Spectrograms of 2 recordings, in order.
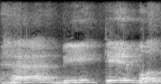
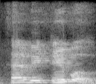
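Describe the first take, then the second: First: habitable slowly, with each syllable apart; slow syllable-by-syllable demo of habitable; split into syllables. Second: Said in the usual way. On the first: Shown as a demonstration. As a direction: break habitable into four measured beats. Teacher splits word into syllables.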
